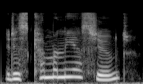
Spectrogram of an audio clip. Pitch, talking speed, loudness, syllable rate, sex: 290 Hz, 170 wpm, -13 LUFS, 6.6 syllables/s, female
